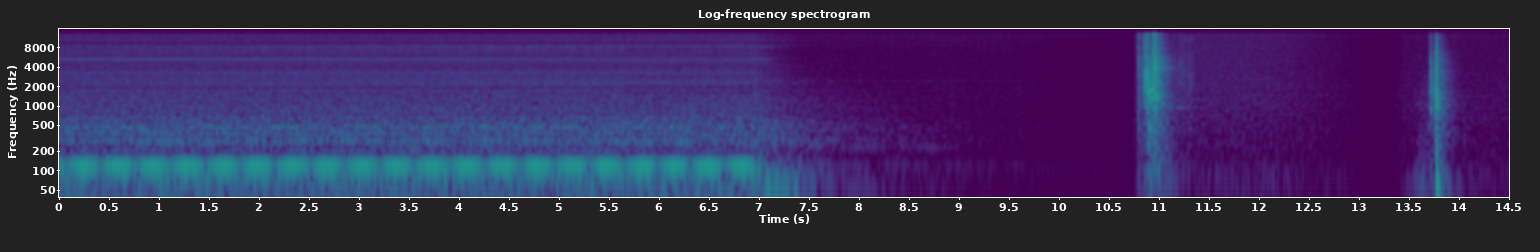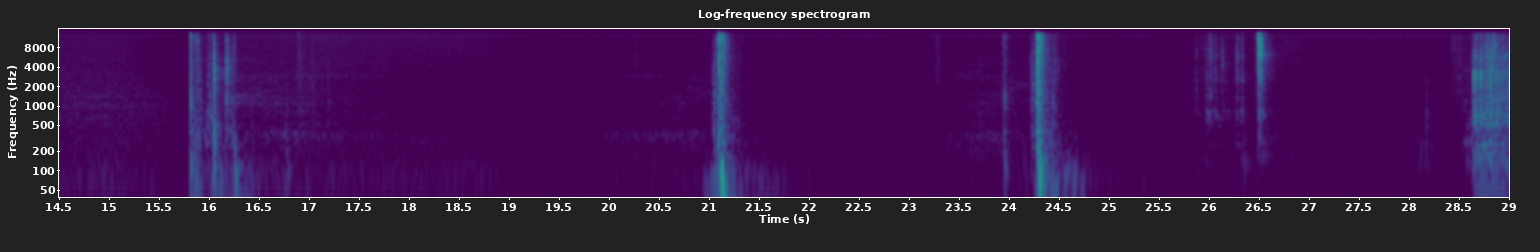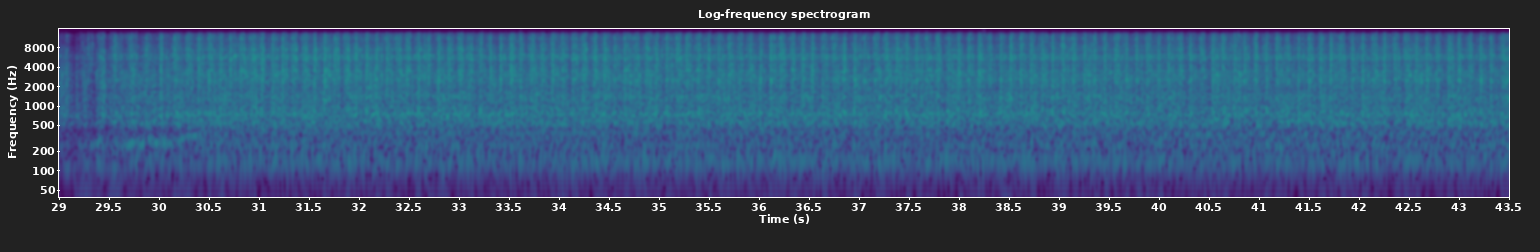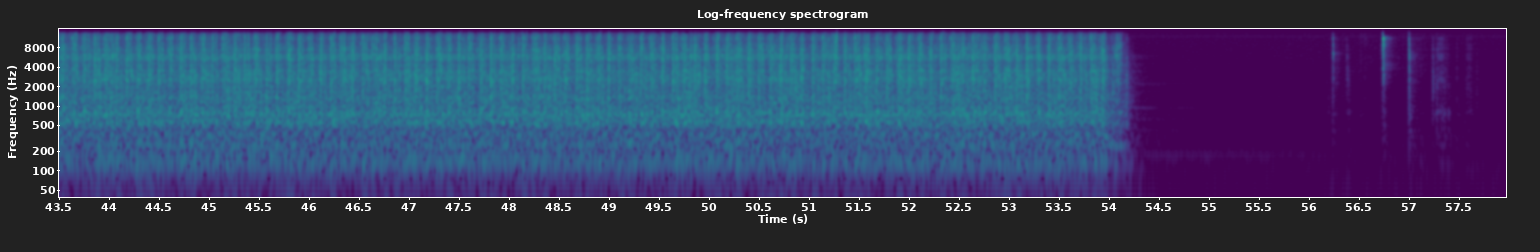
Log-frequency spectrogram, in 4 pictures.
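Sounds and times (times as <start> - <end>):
appliance motor rattling: 28.6 - 54.2.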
